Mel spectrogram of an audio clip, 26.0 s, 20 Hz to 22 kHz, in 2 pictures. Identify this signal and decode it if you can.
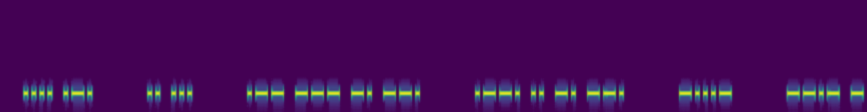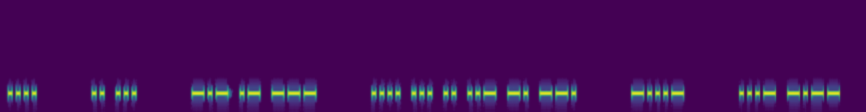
Morse code, heard as a keyed tone, about 20 wpm, 700 Hz. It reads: HR IS WONG PING <BT> QTH IS KAO HSIUNG <BT> VY
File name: UK MASTER QSOs TRAINING / 20WPM / UK MASTER QSOs 0012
